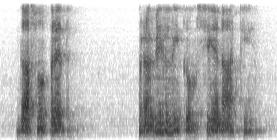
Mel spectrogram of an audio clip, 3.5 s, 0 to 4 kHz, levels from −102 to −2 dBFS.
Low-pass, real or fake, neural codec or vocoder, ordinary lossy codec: 3.6 kHz; fake; vocoder, 22.05 kHz, 80 mel bands, HiFi-GAN; none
